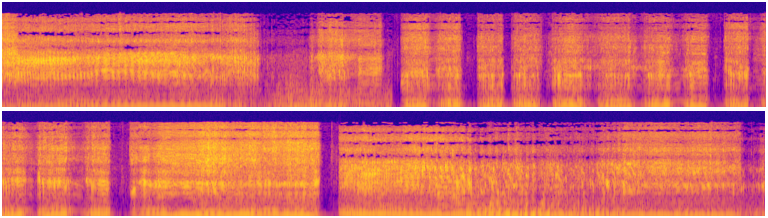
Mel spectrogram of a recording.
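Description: Wild orca vocalizing in imitation of a speedboat engine: a loud, low, steady droning tone, broken in the middle into a string of short pulses about two a second, then held steady again.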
